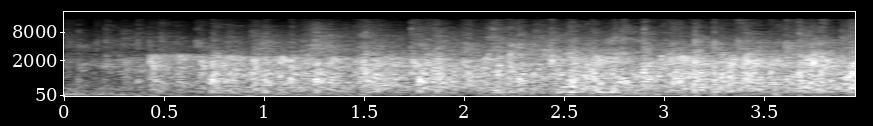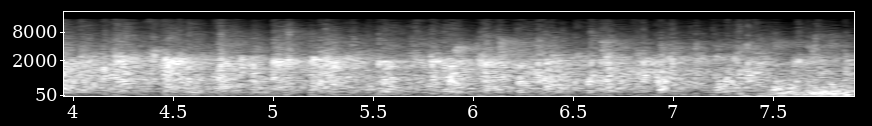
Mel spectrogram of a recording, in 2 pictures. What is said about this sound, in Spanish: Amén. Dele un fuerte aplauso.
